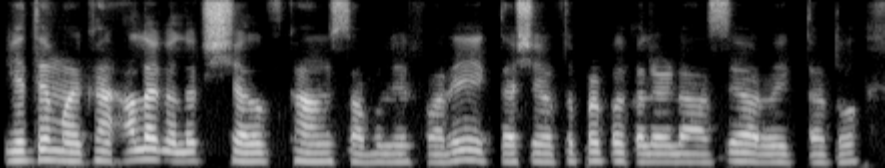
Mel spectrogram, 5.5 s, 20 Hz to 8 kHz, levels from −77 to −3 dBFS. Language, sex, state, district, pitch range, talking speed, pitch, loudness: Nagamese, male, Nagaland, Dimapur, 145-160 Hz, 215 wpm, 155 Hz, -19 LUFS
